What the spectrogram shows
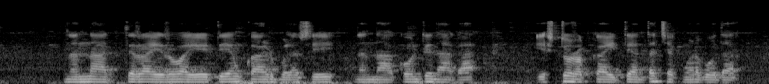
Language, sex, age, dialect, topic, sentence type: Kannada, male, 41-45, Central, banking, question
